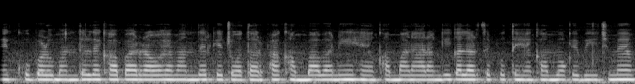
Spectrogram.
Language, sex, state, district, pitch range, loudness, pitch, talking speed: Bundeli, female, Uttar Pradesh, Hamirpur, 215-220 Hz, -12 LUFS, 220 Hz, 245 wpm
